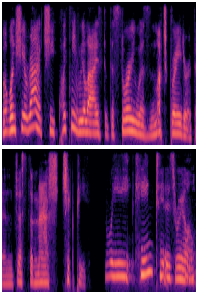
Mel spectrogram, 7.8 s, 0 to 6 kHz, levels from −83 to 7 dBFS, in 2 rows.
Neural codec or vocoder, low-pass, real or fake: codec, 24 kHz, 0.9 kbps, WavTokenizer, medium music audio release; 5.4 kHz; fake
